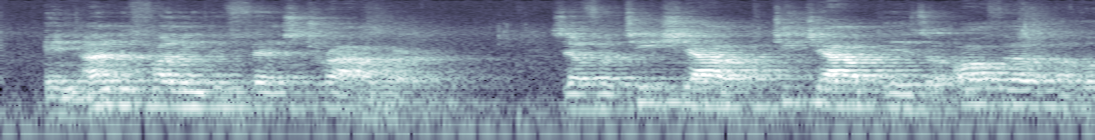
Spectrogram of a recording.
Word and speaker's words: Zephyr Teachout: is Zephyr Teachout. Did I pronounce it correct?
